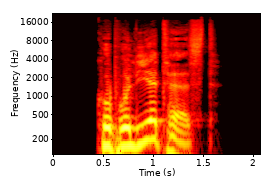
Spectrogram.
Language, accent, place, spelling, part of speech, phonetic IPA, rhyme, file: German, Germany, Berlin, kopuliertest, verb, [ˌkopuˈliːɐ̯təst], -iːɐ̯təst, De-kopuliertest.ogg
- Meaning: inflection of kopulieren: 1. second-person singular preterite 2. second-person singular subjunctive II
